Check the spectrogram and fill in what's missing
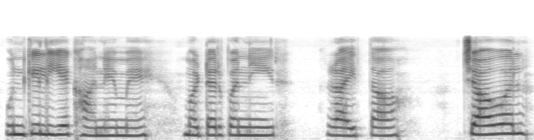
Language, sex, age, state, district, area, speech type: Hindi, female, 45-60, Rajasthan, Jaipur, urban, spontaneous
